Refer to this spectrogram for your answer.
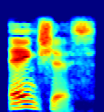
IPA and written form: ˈæŋkʃəs (anxious)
